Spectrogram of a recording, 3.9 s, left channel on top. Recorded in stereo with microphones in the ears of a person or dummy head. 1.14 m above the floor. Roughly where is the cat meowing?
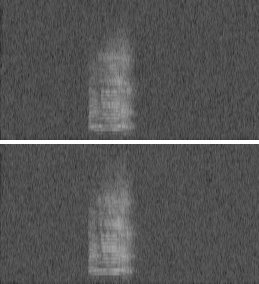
Centre.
